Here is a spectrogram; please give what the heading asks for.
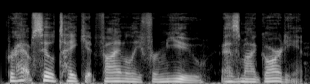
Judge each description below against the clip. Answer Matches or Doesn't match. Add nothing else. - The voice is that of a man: Matches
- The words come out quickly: Doesn't match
